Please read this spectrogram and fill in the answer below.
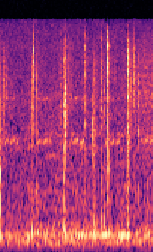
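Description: Footsteps: several irregular sharp steps, the loudest about one and a half seconds in, over crickets chirping in a steady repeating pattern.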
